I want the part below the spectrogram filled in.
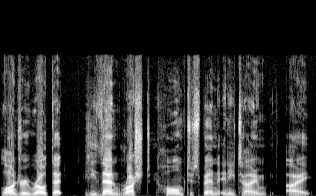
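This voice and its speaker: A man's voice: slow pace, smooth, no room sound, clean studio sound. A middle-aged man, a pastor, reading a news article aloud and stopping to question it in an earnest voice, at a desk in a home office. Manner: earnest, questioning, reads quotes in a lower flat tone. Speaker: pastor commentator.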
